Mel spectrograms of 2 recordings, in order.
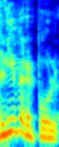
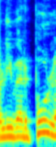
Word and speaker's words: Liverpool: malo que lo mencionas Liverpool o Liverpool? Allá no, allá no es como allá se pronuncia con de manera aguda en en las tiendas Liverpool de México, eh, cuesta 2,099 pesos.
